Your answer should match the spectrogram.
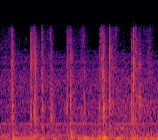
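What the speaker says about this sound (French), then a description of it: "je tire pour comprendre ce qui se trame un peu" Tarot cards are shuffled for a card reading, a close, quiet run of crisp riffling bursts in an irregular rhythm.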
